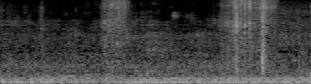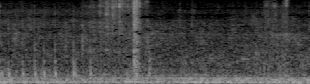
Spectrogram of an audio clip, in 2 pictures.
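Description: Sulcata tortoise biting and tearing at a head of romaine lettuce: a few short, crisp crunches over a low, steady background rumble.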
